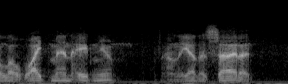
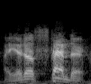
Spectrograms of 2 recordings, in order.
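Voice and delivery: loud, higher barked command; sharp order; 6 semitones higher, 9 dB louder than usual. Acted. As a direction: snap the order so he drops it now. Marshal orders outlaw to disarm.

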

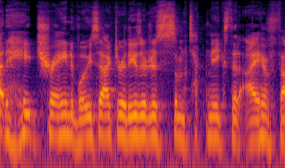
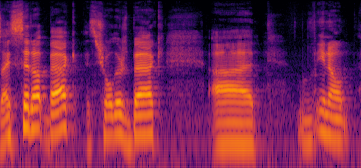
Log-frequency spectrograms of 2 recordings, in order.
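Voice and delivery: ordinary talk, nothing marked

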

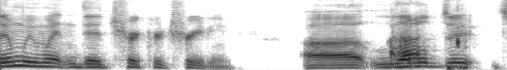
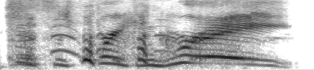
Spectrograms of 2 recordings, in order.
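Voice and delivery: put-on excited kid; 13 semitones higher, 3 dB louder than usual. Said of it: "as a kid would I have".

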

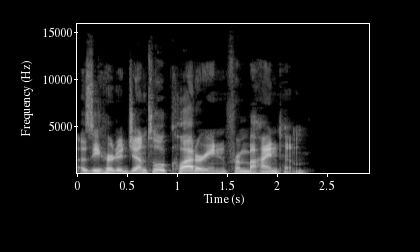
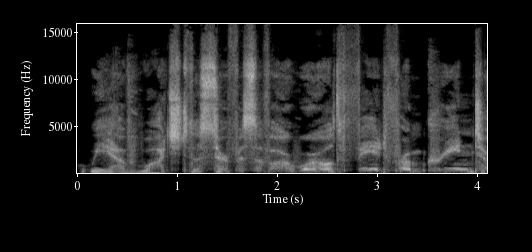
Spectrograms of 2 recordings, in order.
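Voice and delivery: slow rasping whisper of an ancient creature; ancient dusty rasp; 10 dB quieter, slower than usual. Acted. Ancient creature warning the boy, slow rasping whisper. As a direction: breathe it out like dust from a tomb. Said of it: "it rasped in a voice as ancient and dusty".

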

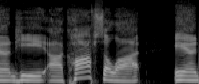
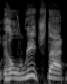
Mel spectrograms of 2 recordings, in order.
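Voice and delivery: ordinary delivery

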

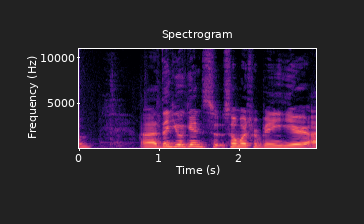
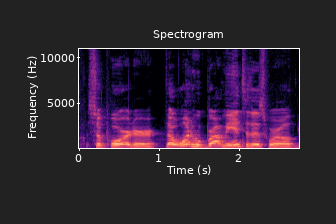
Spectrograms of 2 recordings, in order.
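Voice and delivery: normal talking voice

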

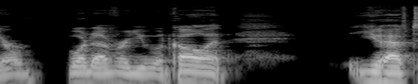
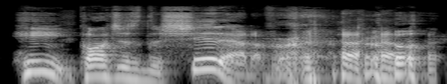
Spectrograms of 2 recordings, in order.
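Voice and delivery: laughing; 5 semitones higher, much slower than usual. Real, not acted. Laughing while retelling the fight.

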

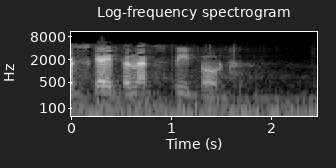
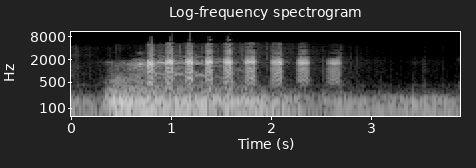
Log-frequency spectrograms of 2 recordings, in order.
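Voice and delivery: sinister laugh; 6 semitones higher than usual. Acted. The Shadow gloats to the police over the explosion, sinister laugh. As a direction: laugh like a triumphant unseen avenger.

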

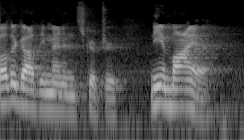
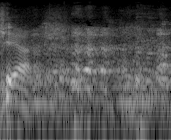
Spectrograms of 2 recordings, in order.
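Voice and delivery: high, laughing yeah; laughing mock reply; 7 semitones higher than usual. Preacher imitating his buff friend answering, laughing. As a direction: toss it off through a laugh.

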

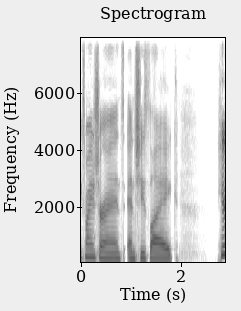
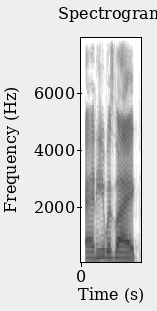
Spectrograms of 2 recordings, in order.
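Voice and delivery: ordinary talk, nothing marked

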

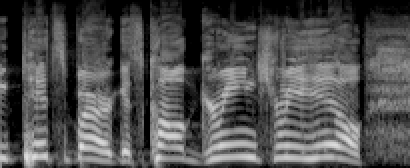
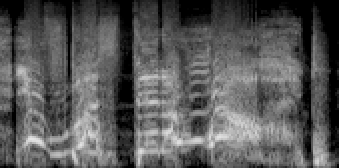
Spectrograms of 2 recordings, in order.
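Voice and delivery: repeated verdict; 12 semitones higher, much slower than usual. Retold or imitated. Mechanic repeats the bad news to the clueless student, in a high, slow, shouted drawl. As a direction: hammer the bad news home, dragging it out. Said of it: "I go".

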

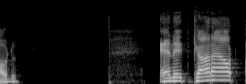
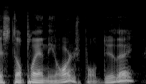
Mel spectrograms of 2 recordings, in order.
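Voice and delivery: normal talking voice

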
